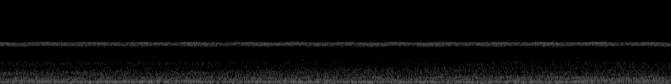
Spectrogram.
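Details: Night-time cricket chorus outdoors, heard as one continuous high buzzing trill at a fixed pitch, slightly softer, laid over a heavy low hum of distant background noise.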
